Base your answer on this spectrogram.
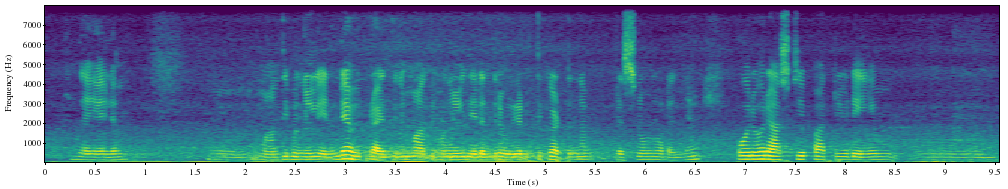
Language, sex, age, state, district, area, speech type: Malayalam, female, 30-45, Kerala, Kollam, rural, spontaneous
